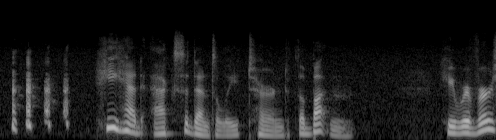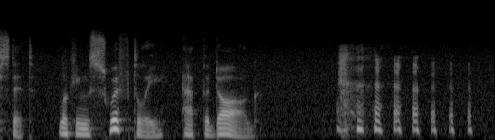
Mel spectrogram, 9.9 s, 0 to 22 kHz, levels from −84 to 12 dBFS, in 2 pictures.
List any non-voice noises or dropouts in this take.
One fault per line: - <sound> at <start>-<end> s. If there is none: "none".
- laugh at 0.1-0.7 s
- laugh at 8.3-9.7 s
